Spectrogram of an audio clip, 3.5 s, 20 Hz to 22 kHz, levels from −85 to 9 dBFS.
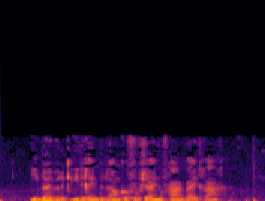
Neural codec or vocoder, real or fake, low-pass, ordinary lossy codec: none; real; 7.2 kHz; MP3, 32 kbps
